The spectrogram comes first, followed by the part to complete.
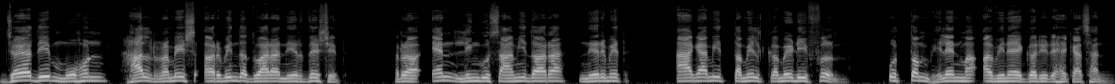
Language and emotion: Nepali, neutral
